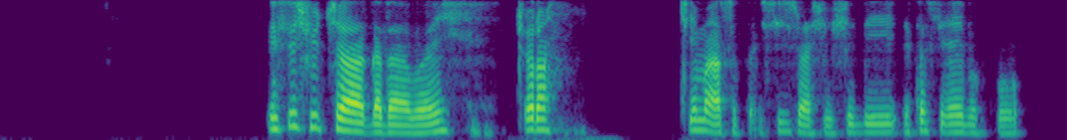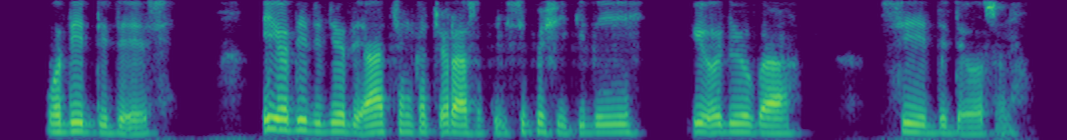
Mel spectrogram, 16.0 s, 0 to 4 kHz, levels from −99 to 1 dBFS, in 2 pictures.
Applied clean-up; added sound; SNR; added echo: neural mask model Resemble Enhance denoiser.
